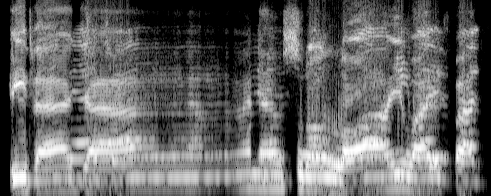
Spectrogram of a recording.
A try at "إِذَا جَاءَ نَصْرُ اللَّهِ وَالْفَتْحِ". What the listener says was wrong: Can't hear the ha at the end, I'm not sure why. Follow Ali again properly.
